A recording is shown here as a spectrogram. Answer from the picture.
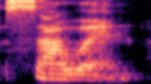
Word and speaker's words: Samhain: Historically, it stems from Celtic festivals and, it's pronounced as Samhain.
